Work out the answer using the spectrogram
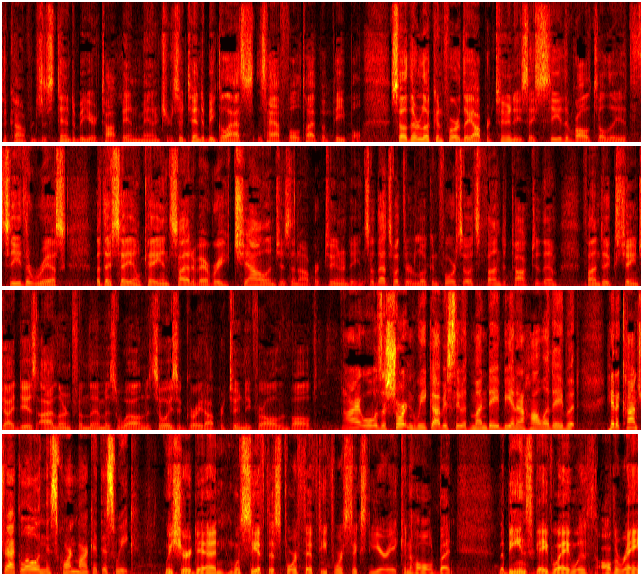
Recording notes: Our conversation taking place during the Water Street EDGE conference in Tucson Arizona.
